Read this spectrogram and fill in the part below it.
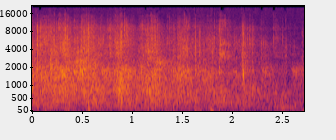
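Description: Audience applause at the opening ceremony of a regional governance conference, a dense, fairly faint wash of clapping from a large crowd, steady and slowly tapering.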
